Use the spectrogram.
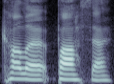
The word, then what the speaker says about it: calabaza: me of a melon calabaza sounds like calabasa oh calabasa thank you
